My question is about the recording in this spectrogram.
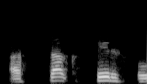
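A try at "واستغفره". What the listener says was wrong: হুম, হু বলবেন না, ওয়াস্তাগফির।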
